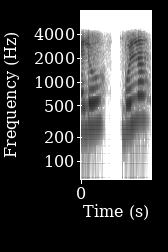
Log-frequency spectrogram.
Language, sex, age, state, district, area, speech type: Marathi, female, 18-30, Maharashtra, Wardha, rural, conversation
